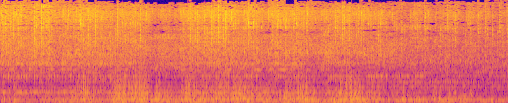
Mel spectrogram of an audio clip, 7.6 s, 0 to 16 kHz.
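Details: Engine running with low oil level: rough low-rev running with an uneven metallic rattle, loudest between 1000 and 2000 rpm; valvetrain starved of oil.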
